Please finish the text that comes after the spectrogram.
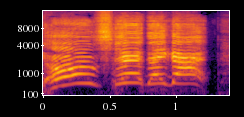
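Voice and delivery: high, loud burst of mock amazement; acted excitement. Newcomer stepping through the portal into a good world, excited. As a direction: burst out as if thrilled by a discovery. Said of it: "you excited".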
